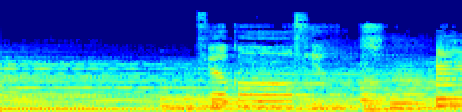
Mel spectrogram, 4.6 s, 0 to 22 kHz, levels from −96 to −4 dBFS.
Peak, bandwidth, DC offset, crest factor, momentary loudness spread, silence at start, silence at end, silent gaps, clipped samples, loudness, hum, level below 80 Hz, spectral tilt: -14 dBFS; 13 kHz; under 0.1%; 16 dB; 7 LU; 0 s; 0 s; none; under 0.1%; -31 LUFS; none; -56 dBFS; -7.5 dB/octave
